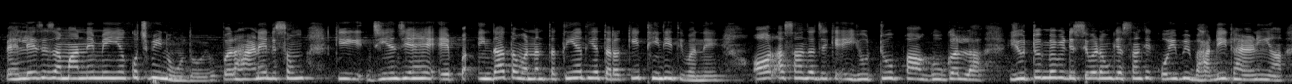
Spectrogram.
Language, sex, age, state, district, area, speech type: Sindhi, female, 18-30, Madhya Pradesh, Katni, rural, spontaneous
